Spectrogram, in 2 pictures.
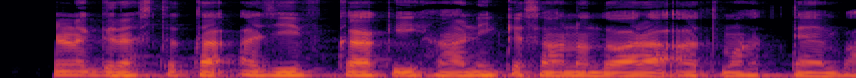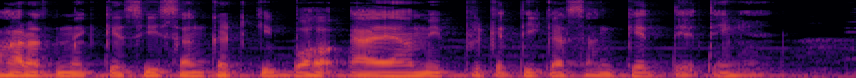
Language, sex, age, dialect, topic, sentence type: Hindi, male, 25-30, Awadhi Bundeli, agriculture, statement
